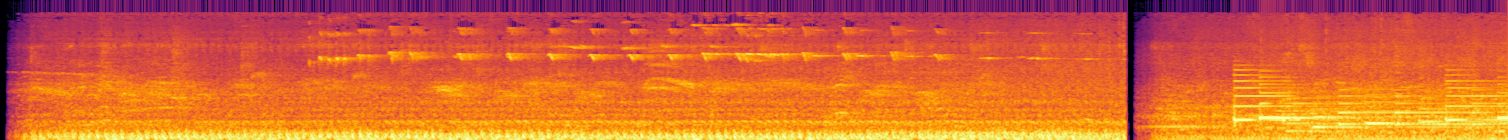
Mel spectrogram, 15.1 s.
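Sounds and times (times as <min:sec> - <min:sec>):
low outdoor rumble: 0:00.2 - 0:15.0
bird chirping: 0:02.3 - 0:11.7.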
